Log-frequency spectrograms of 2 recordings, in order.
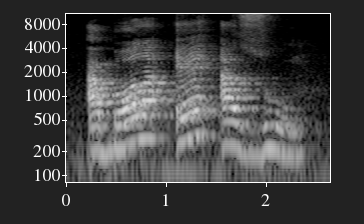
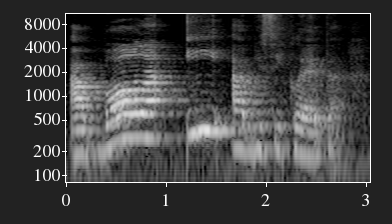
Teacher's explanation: Sem o acento agudo, a letrinha E tem o som diferente, tem o som de I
